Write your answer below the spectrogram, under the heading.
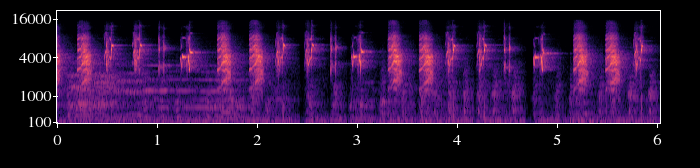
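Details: Long-tailed shrike song serving as a lure to make quiet birds sing: loud, evenly spaced harsh chips and squeaky notes, about two or three per second, forming a steady chattering sequence.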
